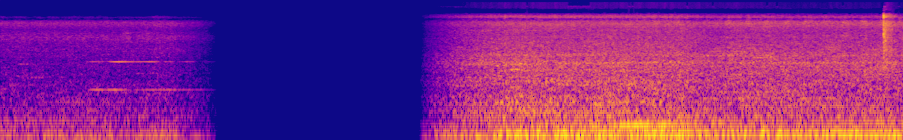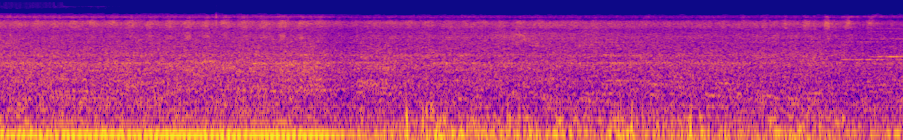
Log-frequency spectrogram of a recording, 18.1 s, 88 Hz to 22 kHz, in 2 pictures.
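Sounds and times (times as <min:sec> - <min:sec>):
vehicle running hum and hiss: 0:04.2 - 0:12.7.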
